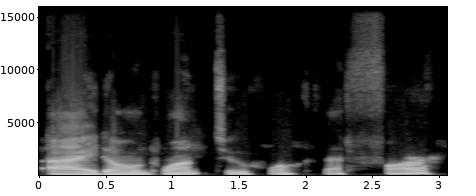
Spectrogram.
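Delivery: slow, drawn-out grumble; whiny, reluctant slow complaint; moaning complaint. Real, not acted. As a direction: drag each word out in protest. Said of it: "My pissing and moaning".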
